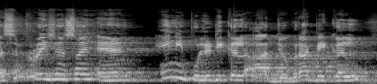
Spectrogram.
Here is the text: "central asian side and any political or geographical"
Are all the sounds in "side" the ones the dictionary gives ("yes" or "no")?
no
